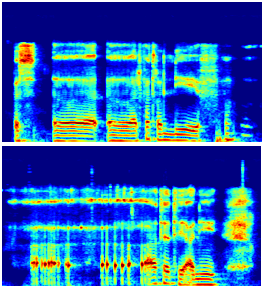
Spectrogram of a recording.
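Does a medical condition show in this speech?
Yes: stuttering; onset age 10, previously largely controlled, gave presentations, spoke at Toastmasters, perfectionism possibly a contributing cause; worst period of stuttering so far, lacks willpower to work on it; difficulty communicating with people; here prolonged sounds, blocks.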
